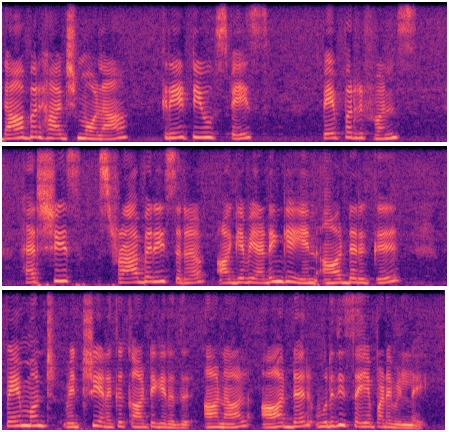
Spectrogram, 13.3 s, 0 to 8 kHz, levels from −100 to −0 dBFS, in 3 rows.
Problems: constant background noise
